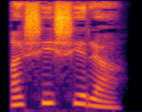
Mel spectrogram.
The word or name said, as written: ಅಶಿಶಿರ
